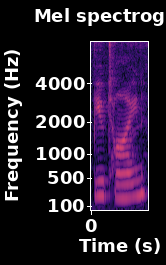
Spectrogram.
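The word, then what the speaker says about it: butyne: is f for alkine you pronounce all of these with a long I buttine pentin and so on okay let's go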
